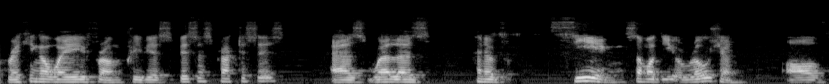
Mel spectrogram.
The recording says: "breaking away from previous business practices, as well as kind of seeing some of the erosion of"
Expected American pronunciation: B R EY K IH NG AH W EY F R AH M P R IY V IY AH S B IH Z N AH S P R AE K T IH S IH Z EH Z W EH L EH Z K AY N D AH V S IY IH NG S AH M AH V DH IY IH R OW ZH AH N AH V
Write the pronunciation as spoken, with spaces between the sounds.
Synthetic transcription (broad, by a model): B R EY K IH NG AH W EY F R AH M P R IY V IY AH S B IH Z N AH S P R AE K T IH S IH Z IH Z W EH L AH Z K AY N D AH V S IY IH NG S AH M AH V DH IY IH R OW ZH AH N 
